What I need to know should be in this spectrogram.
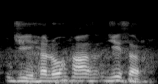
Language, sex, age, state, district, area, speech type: Urdu, male, 18-30, Delhi, Central Delhi, urban, spontaneous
